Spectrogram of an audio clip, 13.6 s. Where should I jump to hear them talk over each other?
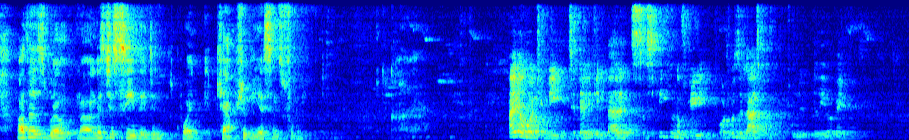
none

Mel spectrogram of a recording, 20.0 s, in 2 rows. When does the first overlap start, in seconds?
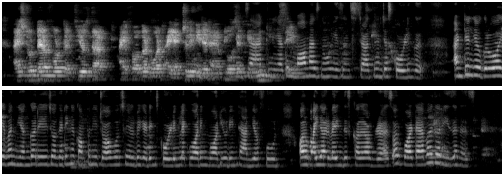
4.7 s

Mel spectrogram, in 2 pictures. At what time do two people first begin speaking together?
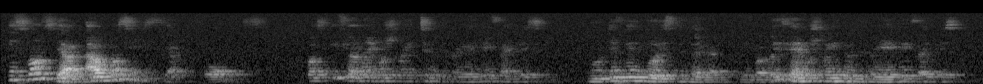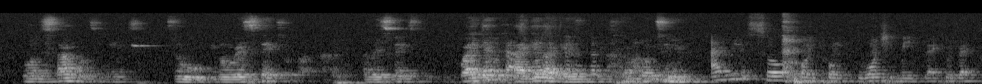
14.7 s

